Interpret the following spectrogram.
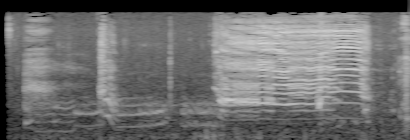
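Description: Hen giving a few short calls with a sharp burst about a second in, then a loud, drawn-out squawk of about a second and a half.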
